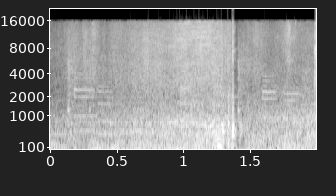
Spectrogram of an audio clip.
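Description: Surfskate wheels rolling and carving on smooth concrete, a rushing hiss that builds over the first second or so, under background music.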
